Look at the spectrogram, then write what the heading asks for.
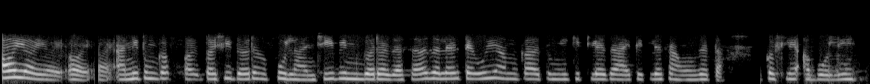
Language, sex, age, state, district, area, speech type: Goan Konkani, female, 30-45, Goa, Tiswadi, rural, conversation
